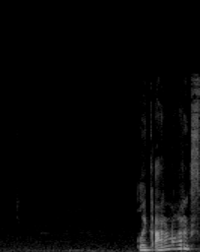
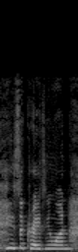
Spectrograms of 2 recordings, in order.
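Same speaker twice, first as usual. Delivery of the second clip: sighed, pitched way up and louder; exasperated sigh; 10 semitones higher, 5 dB louder than usual. Real, not acted. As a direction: groan it out, fed up with him. Sighing aside about the ex.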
